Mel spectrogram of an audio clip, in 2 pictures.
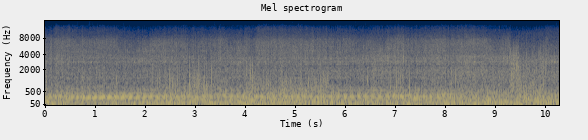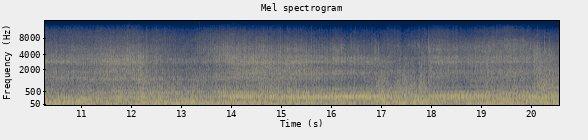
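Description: Wind buffets loudly against a helmet.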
